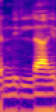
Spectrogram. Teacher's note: لفظ اللہ کو باریک اس سے پہلے زیر ہے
